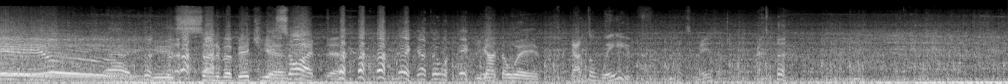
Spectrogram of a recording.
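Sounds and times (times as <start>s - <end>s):
laughter: 0.0s - 5.8s, 7.4s - 8.2s
train passing by: 0.0s - 10.0s
speech: 2.0s - 8.1s.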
